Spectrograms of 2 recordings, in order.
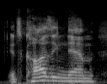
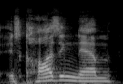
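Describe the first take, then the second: No difference in how they are said.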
